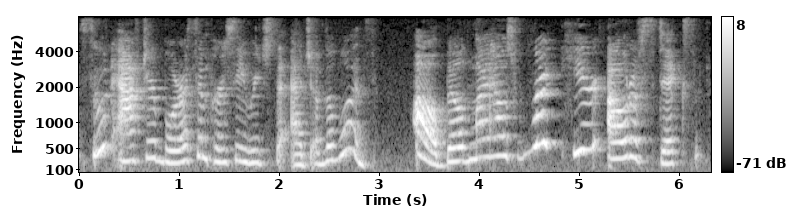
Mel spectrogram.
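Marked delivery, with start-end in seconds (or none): 3.4-6.2 high, eager little pig voice; excited piglet announcing a plan; excited squeal. A narrator's reading. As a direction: squeal it with delight, drawn out. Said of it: "Boris squealed excitedly".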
